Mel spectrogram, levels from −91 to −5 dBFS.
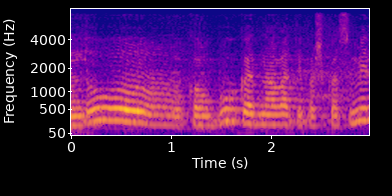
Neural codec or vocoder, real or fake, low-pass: codec, 16 kHz, 0.4 kbps, LongCat-Audio-Codec; fake; 7.2 kHz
